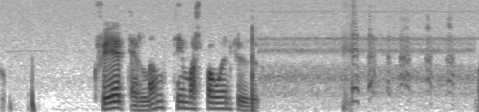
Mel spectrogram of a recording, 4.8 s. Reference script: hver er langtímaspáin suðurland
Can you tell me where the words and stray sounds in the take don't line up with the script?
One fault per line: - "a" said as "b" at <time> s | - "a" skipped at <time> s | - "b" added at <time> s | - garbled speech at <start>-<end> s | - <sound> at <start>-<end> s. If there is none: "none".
- laugh at 3.3-4.6 s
